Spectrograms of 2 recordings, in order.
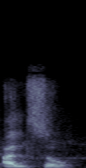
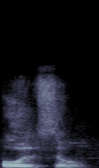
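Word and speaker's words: also: Next one ऑल्सो, अच्छे अच्छे मैंने लोगों को देखा वो बोलते हैं अल्सो, अल्सो नहीं बल्कि वो है ऑल्सो।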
